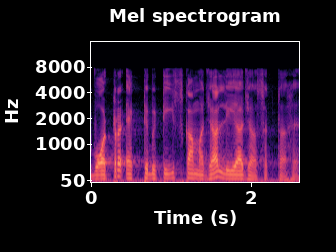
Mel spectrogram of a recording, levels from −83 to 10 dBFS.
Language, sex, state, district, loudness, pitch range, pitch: Hindi, male, Chhattisgarh, Rajnandgaon, -18 LUFS, 90-115 Hz, 105 Hz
